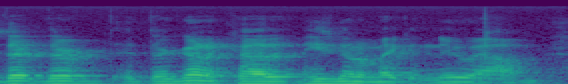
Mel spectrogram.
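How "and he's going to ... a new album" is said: normal talking voice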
